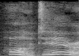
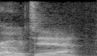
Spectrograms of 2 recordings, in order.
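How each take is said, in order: First: High, fretful oh dear; worried murmur. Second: Resigned worried murmur. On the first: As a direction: fret aloud like a frightened little creature. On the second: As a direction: let the worry sink down. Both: Acted. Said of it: "they murmured".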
